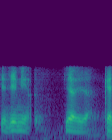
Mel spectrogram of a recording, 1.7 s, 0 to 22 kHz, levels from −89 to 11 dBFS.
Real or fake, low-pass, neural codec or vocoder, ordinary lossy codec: fake; 3.6 kHz; codec, 16 kHz in and 24 kHz out, 0.9 kbps, LongCat-Audio-Codec, fine tuned four codebook decoder; none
